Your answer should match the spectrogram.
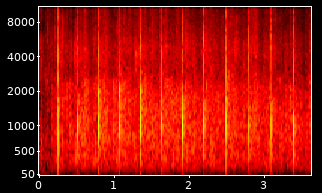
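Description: An audience applauds after someone takes the oath at a swearing-in, in a steady, rhythmic beat, with evenly spaced sharp claps standing out over a continuous wash of scattered clapping. Moderately loud throughout, with no voices.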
